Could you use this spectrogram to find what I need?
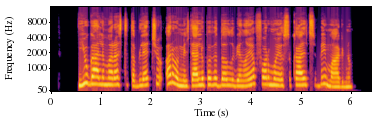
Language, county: Lithuanian, Vilnius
